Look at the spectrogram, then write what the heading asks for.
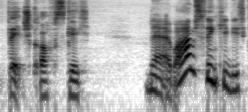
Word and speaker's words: Byczkowski: But is it pronounced Byczkowski?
